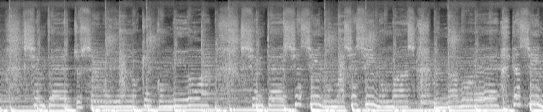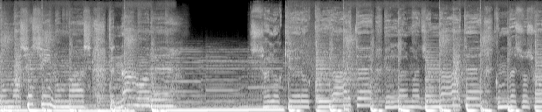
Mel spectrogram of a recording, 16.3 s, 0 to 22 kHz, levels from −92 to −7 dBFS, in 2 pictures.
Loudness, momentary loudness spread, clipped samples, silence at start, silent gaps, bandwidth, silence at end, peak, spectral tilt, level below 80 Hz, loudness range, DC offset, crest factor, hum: -12 LUFS; 3 LU; 0.1%; 0 s; none; over 20 kHz; 0 s; 0 dBFS; -4.5 dB/octave; -14 dBFS; 2 LU; under 0.1%; 10 dB; none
